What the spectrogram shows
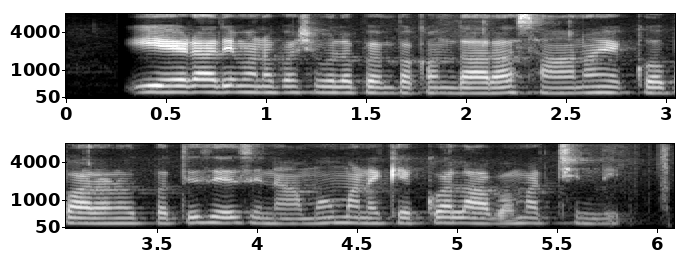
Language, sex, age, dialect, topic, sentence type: Telugu, male, 25-30, Telangana, agriculture, statement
